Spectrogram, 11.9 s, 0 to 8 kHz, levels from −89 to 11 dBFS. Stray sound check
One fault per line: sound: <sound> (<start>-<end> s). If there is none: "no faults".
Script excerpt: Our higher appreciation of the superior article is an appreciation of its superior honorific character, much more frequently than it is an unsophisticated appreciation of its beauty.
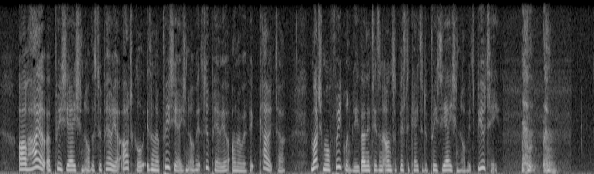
sound: cough (10.4-11.2 s)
